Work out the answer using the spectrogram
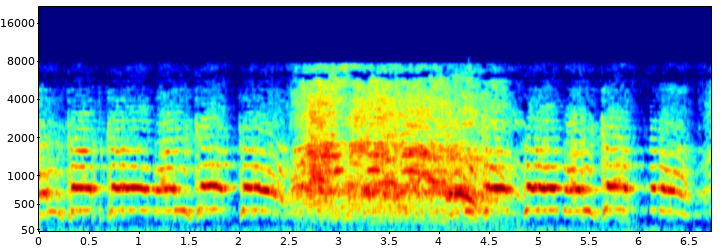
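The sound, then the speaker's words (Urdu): Crowd of Ahl-e-Sunnat Wal Jamaat protesters chanting anti-France slogans at a demonstration in Quetta, loud voices shouting in rhythmic bursts that swell into a sustained massed roar midway before the chanted bursts return. “ادھر کوئٹہ میں اہل سنت والجماعت کے کارکنوں نے مظاہرہ کرتے ہوئے فرانس مخالف نعرے بلند کیے.”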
